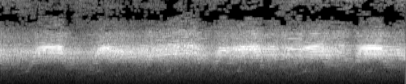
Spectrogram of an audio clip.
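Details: Summer chorus of male cicadas in Japan, a continuous high shrill band pulsing in loudness about once every second, no other sounds.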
